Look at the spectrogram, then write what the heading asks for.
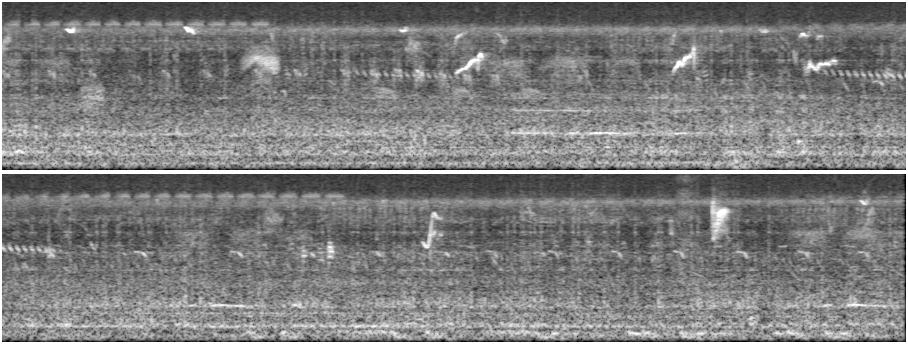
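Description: Bluethroat calling: scattered short, high chirps and rising whistled notes every second or two, with a brief rapid trill about eight seconds in, over a steady background hiss.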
